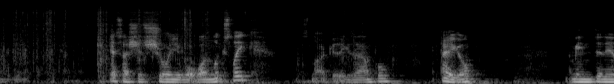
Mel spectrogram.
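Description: A crisp packet crinkles and rustles.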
